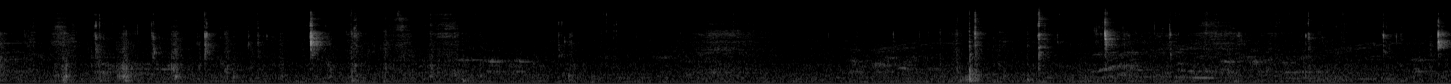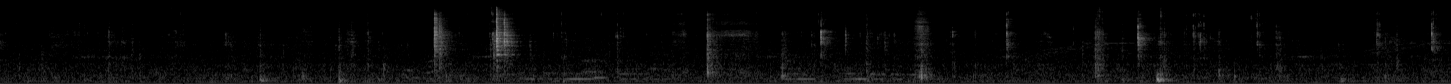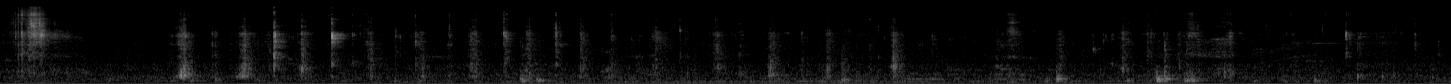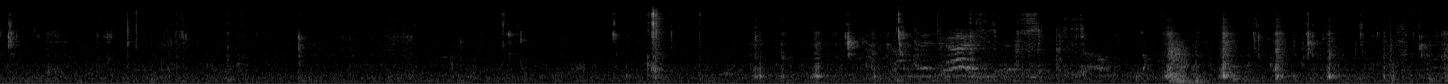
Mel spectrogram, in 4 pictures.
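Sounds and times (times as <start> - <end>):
chewing and mouth smacks: 0.2 - 4.0, 39.4 - 48.9, 49.6 - 52.6, 54.9 - 58.0.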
